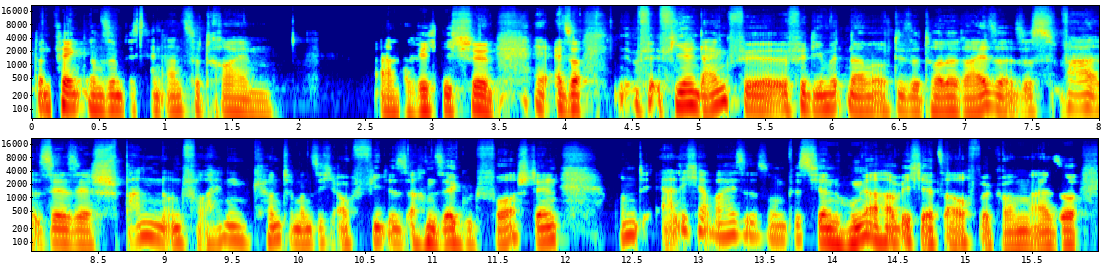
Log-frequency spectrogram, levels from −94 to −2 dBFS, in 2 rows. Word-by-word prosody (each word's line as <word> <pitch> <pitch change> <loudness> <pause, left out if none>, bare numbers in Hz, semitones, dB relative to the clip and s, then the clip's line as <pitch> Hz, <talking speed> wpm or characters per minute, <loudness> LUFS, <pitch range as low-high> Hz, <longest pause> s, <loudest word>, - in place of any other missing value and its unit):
Dann 110 -1 0
fängt 110 -1 +6
man 100 -2 +2
so 105 - +1
'n 100 - +2
bisschen 100 0 -8
an 95 0 -2
zu 95 - -6
träumen. 80 -5 -3 0.8
Ah, 90 -1 0
richtig 95 +3 +2
schön. 100 -7 +6 0.3
Äh, - - -1
also, - - +5 0.3
v - - -3
vielen 120 0 +5
Dank 115 +9 +3
für - - +3
für 115 - 0
die 100 0 +1
Mitnahme 105 -4 +1
auf - - -3
diese 90 -2 -2
tolle 95 -1 +2
Reise. 95 +4 +3
Also, - - -5
es - - -5
war - - -2
sehr, 100 -1 +2
sehr 90 -1 0
spannend 125 +7 -3
und 100 +1 -2
vor 95 - -11
allen 95 +5 -7
Dingen 110 -4 -3
könnte 110 0 -5
man 95 0 0
sich 100 -1 -11
auch 95 0 -5
viele 105 0 -4
Sachen 95 +1 -1
sehr 95 +1 +3
gut 90 0 -9
vorstellen. 110 +3 0 0.4
Und 140 +3 -5
ehrlicherweise 145 -5 -4
so 130 - -9
'n 115 - -5
bisschen 105 -7 +2
Hunger 110 +3 +4
habe 100 -4 +3
ich - - -1
jetzt - - 0
auch - - -1
bekommen. 85 +2 -2
Also, 85 +2 +2
100 Hz, 210 wpm, -22 LUFS, 90-110 Hz, 0.8 s, fängt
